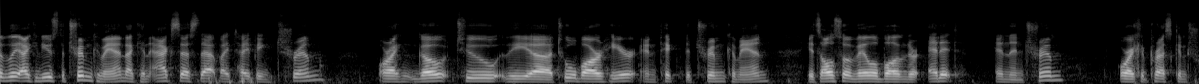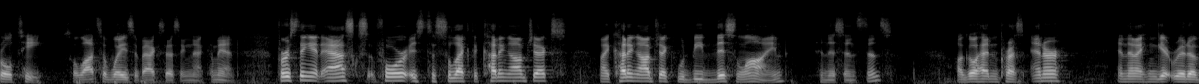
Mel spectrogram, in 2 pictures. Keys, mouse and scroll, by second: 0.0 middle click, 9.3 click, 12.5 click, 18.6 click, 22.1 Return.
